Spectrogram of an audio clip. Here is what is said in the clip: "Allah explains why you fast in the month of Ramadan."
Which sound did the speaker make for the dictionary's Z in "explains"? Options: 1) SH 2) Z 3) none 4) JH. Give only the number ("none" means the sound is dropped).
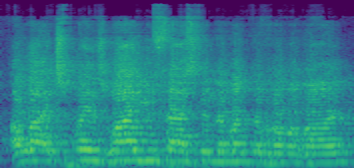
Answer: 2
